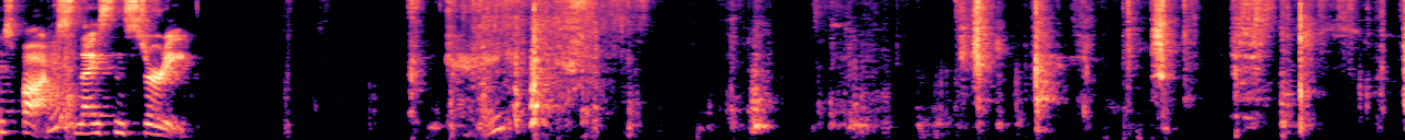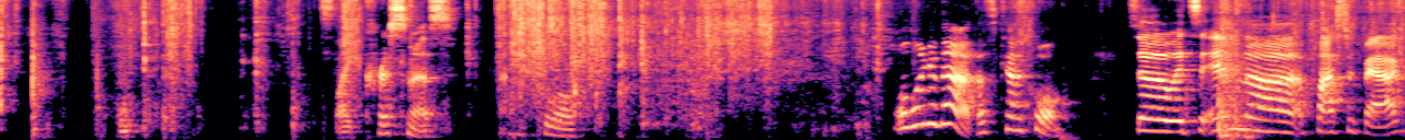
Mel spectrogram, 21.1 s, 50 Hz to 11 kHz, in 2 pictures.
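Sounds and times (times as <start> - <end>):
cardboard box being opened: 3.2 - 17.3.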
